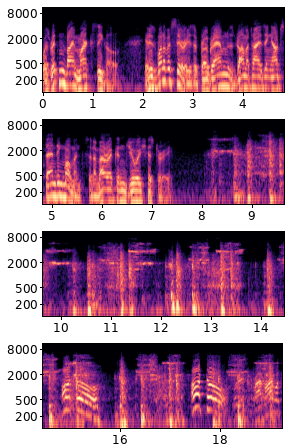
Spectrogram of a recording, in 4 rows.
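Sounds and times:
speech: 0.1s - 7.5s, 8.2s - 9.0s
old printing press creaking as it runs: 8.1s - 19.2s.

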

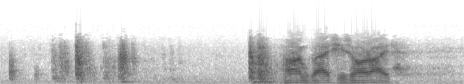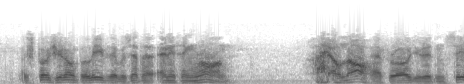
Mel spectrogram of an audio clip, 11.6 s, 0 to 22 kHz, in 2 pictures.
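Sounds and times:
wooden door opening and closing: 0.1s - 2.4s, 3.1s - 3.6s
speech: 3.6s - 5.0s, 6.1s - 8.8s, 9.7s - 11.5s.

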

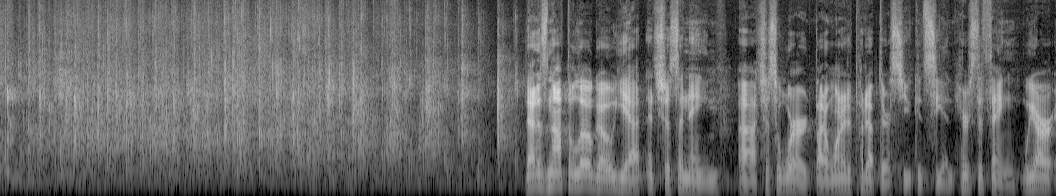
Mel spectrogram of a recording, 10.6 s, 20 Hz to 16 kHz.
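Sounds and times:
church audience applauding: 0.0s - 5.2s
speech: 5.3s - 10.5s.

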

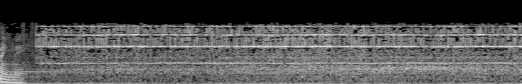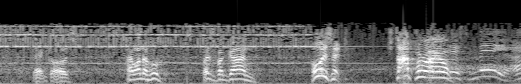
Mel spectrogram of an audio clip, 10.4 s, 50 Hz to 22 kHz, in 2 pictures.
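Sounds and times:
speech: 0.0s - 0.4s, 5.5s - 10.4s
alarm clock rigged as a tripwire alarm ringing: 0.3s - 10.0s.

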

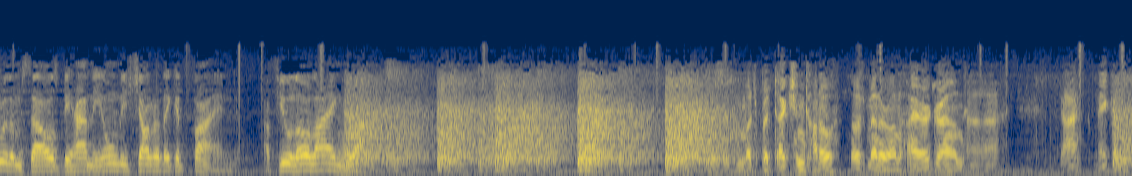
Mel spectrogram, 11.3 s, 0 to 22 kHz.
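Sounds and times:
speech: 0.0s - 4.0s, 7.4s - 11.3s
dense hissing wash of noise: 0.0s - 11.3s
gunshots from outlaws' guns as a Western radio drama effect: 3.3s - 7.6s, 11.0s - 11.3s.

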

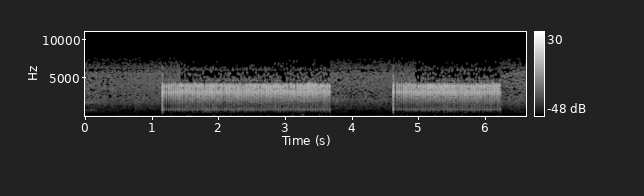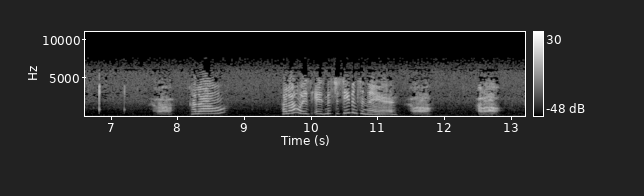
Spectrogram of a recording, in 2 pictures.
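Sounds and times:
telephone ringing through a receiver on a call to an office: 1.2s - 3.7s, 4.7s - 6.3s
speech: 8.2s - 8.9s, 9.6s - 11.9s, 12.5s - 12.9s.

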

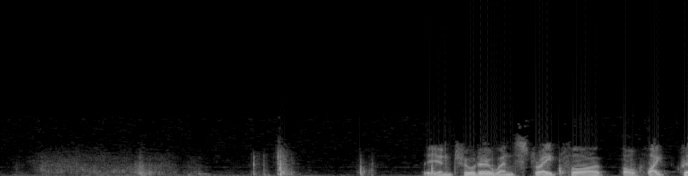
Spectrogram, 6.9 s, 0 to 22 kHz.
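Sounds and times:
window frame grinding and creaking as it is forced open: 0.2s - 2.2s
speech: 4.2s - 6.8s.

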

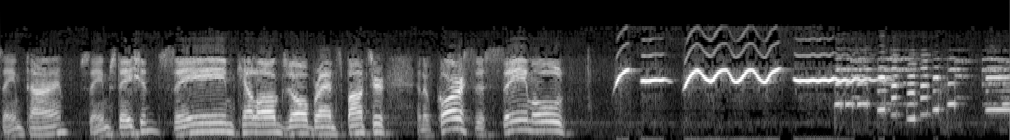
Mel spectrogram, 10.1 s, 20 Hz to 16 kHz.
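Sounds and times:
speech: 0.0s - 5.8s
person whistling a lively tune: 6.2s - 8.6s.

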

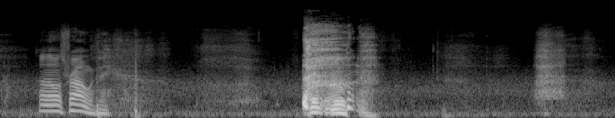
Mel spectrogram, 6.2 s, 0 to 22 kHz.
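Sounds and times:
speech: 0.4s - 1.3s, 3.1s - 3.8s
person out of breath on a walk coughing harshly: 3.0s - 3.8s.

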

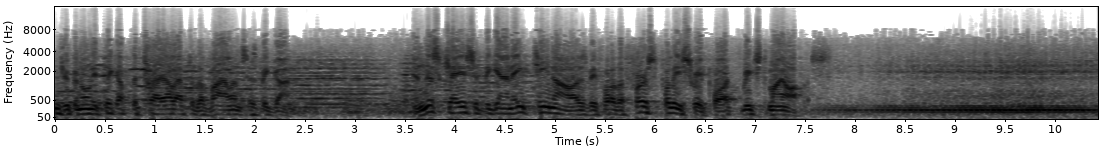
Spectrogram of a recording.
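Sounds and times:
speech: 0.6s - 3.0s, 3.6s - 8.5s
car engine idling: 7.5s - 10.4s.

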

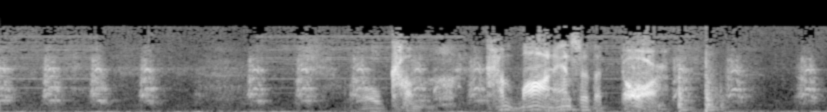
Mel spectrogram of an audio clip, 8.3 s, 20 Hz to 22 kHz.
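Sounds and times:
dog barking: 0.0s - 1.7s, 2.5s - 5.0s, 7.2s - 8.2s
speech: 5.0s - 6.9s.

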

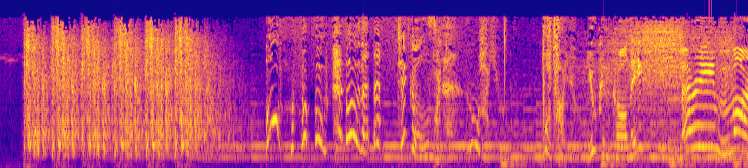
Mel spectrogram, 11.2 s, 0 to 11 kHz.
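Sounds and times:
rapid gunfire: 0.4s - 3.4s
laughter: 4.0s - 5.8s
speech: 4.4s - 11.2s.

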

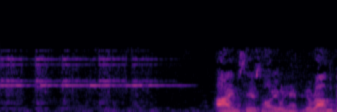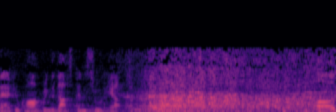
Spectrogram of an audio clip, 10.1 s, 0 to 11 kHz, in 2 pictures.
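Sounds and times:
bell ringing loudly with metallic pulsing: 0.0s - 4.6s
speech: 3.2s - 8.5s, 9.8s - 10.1s
laughter: 6.8s - 10.1s.

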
